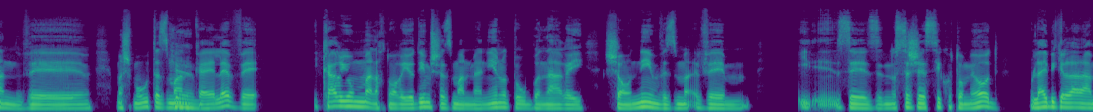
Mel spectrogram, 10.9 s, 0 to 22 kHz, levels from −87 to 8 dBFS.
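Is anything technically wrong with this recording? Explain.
No, nothing technically wrong can be heard in this speech recording. There is no fault to point to at any moment in the clip.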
